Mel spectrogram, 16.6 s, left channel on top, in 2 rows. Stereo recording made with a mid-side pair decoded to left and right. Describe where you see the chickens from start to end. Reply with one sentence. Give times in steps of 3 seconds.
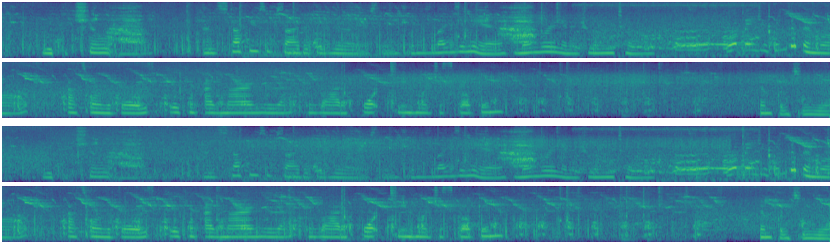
In this clip you hear the chickens on the left from 0 s, in the centre from 6 s and on the right from 9 s.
